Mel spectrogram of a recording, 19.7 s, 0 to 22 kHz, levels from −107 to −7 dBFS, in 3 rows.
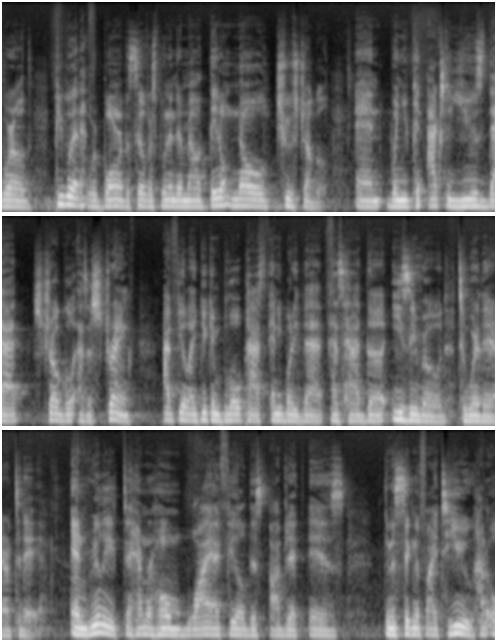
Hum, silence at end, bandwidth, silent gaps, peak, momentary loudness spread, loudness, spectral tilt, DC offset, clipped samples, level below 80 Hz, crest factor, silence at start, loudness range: none; 0 s; 18.5 kHz; none; -6 dBFS; 10 LU; -28 LUFS; -5.5 dB/octave; under 0.1%; under 0.1%; -66 dBFS; 22 dB; 0 s; 3 LU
